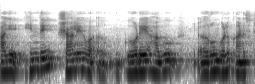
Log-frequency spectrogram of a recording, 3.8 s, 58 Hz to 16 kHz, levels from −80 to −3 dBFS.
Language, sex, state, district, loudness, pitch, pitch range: Kannada, male, Karnataka, Bangalore, -15 LUFS, 140 Hz, 130-145 Hz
